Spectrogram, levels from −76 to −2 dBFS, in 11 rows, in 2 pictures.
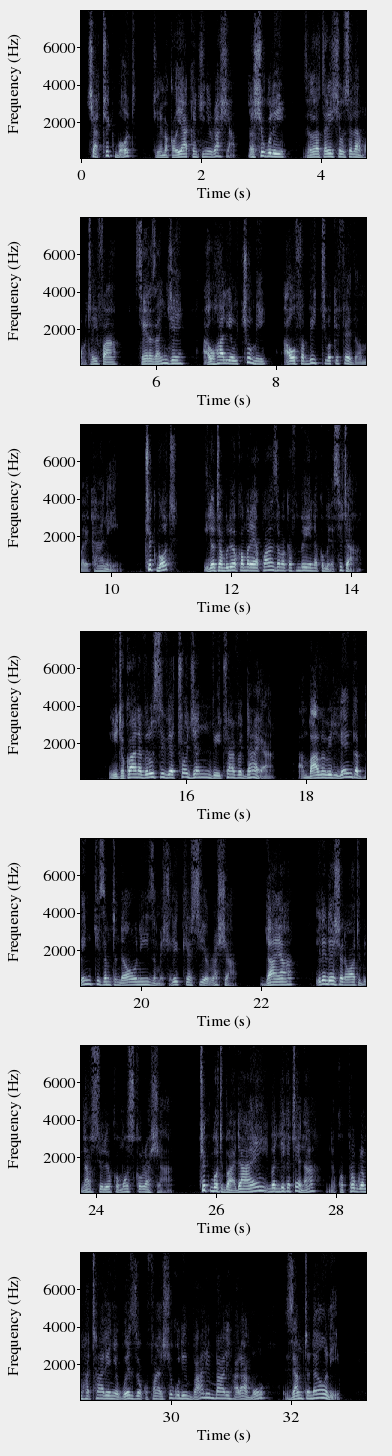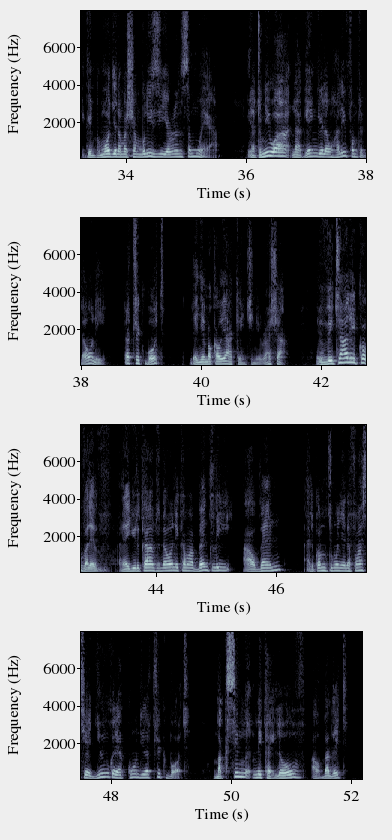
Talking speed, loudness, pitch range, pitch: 135 wpm, -26 LUFS, 145-180 Hz, 165 Hz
